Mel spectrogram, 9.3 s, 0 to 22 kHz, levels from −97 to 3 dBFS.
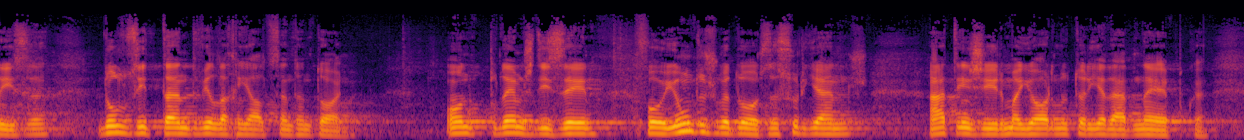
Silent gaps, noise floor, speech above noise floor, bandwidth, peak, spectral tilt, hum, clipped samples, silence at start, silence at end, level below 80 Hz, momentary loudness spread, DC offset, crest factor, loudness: none; -51 dBFS; 29 dB; 14.5 kHz; -6 dBFS; -6 dB/octave; none; under 0.1%; 0 s; 0.05 s; -64 dBFS; 12 LU; under 0.1%; 16 dB; -22 LUFS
